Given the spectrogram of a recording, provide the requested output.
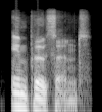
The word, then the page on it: impuissant: British English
